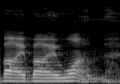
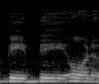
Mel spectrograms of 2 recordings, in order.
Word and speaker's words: Bibione: Och då var det, jag vet inte om hon bodde i badorten Bibione. Men den uttalade engelsmännen som bye bye one. Bibione, bye bye one. Å andra sidan så uttalade tyskarna som Pippione. För de har svårt med mjuka och hårda B och P.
